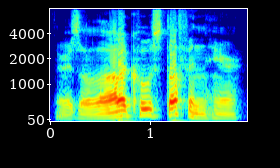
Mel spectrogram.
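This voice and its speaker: A man voicing a cheerful, excitable cartoon mouse in an eager, exclamatory way for a storybook. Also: on the low side, moderate pace, muffled recording, voice pushed down, close to an everyday voice.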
